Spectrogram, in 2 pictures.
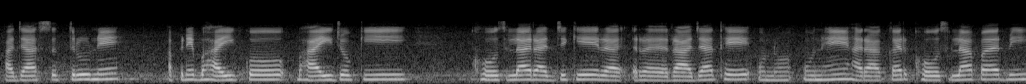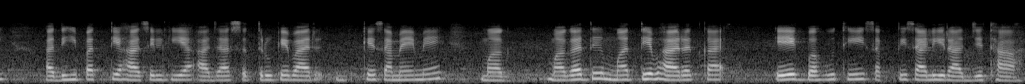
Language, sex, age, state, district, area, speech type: Hindi, female, 18-30, Madhya Pradesh, Harda, urban, spontaneous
